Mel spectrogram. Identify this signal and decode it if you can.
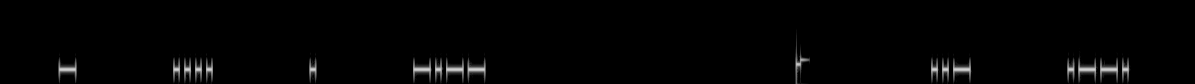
Morse code, heard as a keyed tone, about 22 wpm, spaced as for 8 wpm, 700 Hz. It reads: THEY UP
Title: 6x Character Spacing - Top 500 Words - 22wpm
